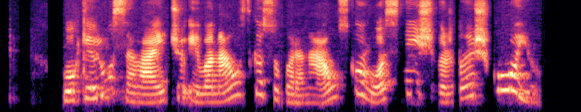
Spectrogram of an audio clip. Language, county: Lithuanian, Vilnius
